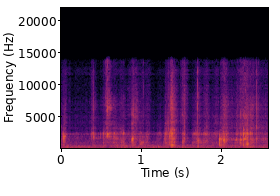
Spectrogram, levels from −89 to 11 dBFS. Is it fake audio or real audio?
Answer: fake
